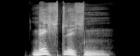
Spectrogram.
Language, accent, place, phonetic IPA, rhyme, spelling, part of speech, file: German, Germany, Berlin, [ˈnɛçtlɪçn̩], -ɛçtlɪçn̩, nächtlichen, adjective, De-nächtlichen.ogg
- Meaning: inflection of nächtlich: 1. strong genitive masculine/neuter singular 2. weak/mixed genitive/dative all-gender singular 3. strong/weak/mixed accusative masculine singular 4. strong dative plural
